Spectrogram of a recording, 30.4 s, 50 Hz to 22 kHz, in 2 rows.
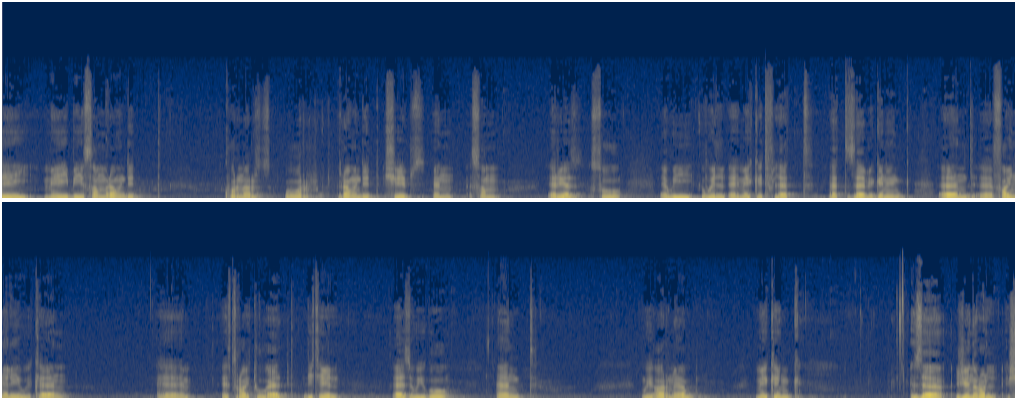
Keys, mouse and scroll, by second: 0.0-2.5 middle drag, 0.3 e, 3.0 s, 4.3-5.3 middle drag, 4.8 e, 9.0-10.5 drag, 10.5 e, 11.2 middle click, 13.0 r, 15.4 e, 18.9 middle click, 19.6 e, 21.9-24.4 right drag, 22.8 g, 25.3 right click, 26.1 middle click, 26.2-28.0 right drag, 26.2 g, 29.5-30.3 middle drag.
